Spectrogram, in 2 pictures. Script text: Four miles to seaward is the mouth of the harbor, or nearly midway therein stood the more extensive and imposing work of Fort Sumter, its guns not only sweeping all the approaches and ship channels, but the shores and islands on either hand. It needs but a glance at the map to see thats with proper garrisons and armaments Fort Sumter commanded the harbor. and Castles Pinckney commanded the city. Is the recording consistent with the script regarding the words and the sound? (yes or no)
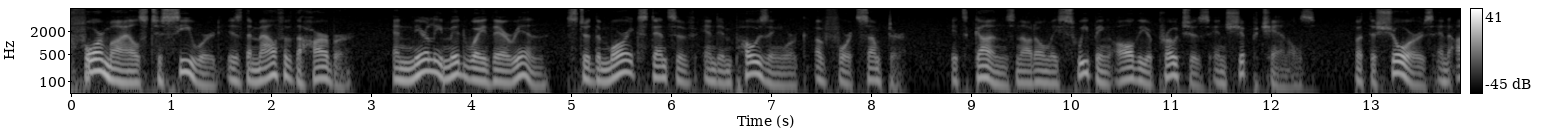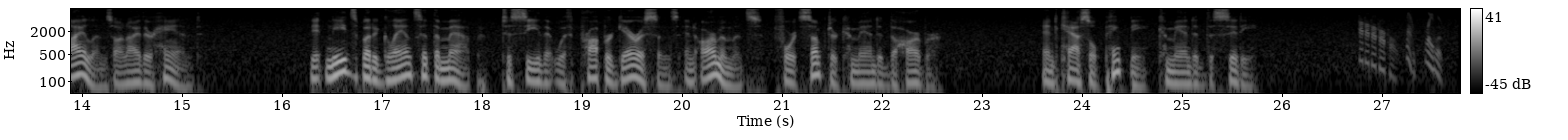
no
